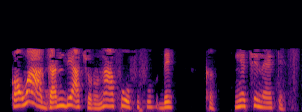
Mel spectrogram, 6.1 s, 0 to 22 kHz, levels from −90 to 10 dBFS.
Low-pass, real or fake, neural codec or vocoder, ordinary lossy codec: 3.6 kHz; real; none; MP3, 16 kbps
